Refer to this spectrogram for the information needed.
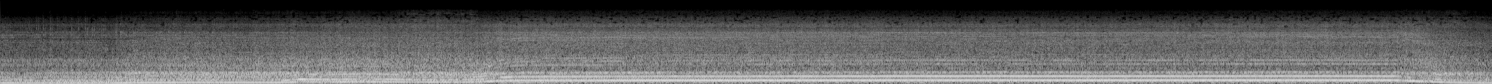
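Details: Gas-powered Razor dune buggy engine after repair: climbs in two steps to steady high rev, holds evenly ten seconds, drops back cleanly; revs about as before (formerly ~11,200 dry), possibly running rich.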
